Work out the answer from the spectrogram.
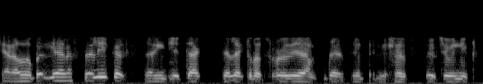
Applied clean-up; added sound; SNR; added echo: neural diffusion model UNIVERSE++.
